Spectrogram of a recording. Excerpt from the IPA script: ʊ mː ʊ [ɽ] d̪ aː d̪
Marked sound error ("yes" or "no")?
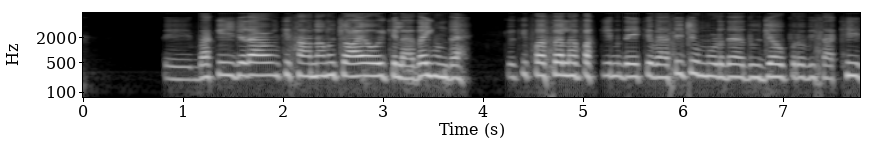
no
